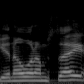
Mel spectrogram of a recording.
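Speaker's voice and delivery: high-pitched New York accent.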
